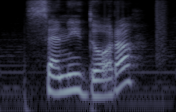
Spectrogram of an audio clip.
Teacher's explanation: you don't really pronounce zed in Norwegian. So, it would be more like an S.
